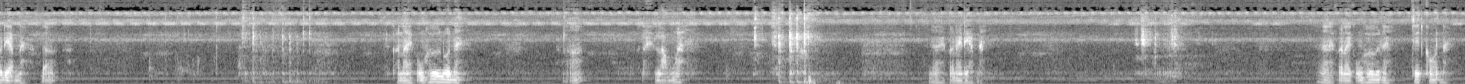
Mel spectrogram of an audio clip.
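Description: Hands rustle and knock against a small cardboard box close by.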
